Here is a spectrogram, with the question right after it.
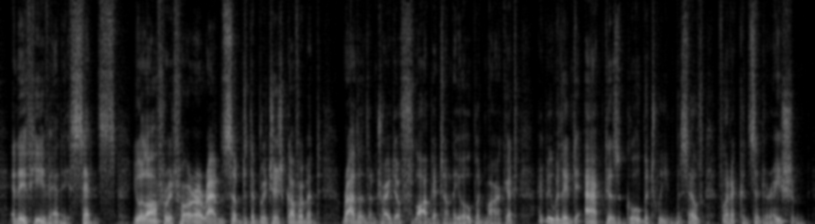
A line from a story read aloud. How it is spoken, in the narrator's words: he went on smoothly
